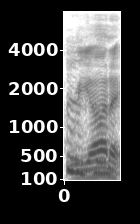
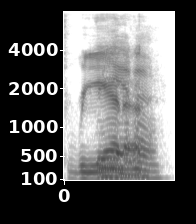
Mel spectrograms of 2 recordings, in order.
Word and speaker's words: Rihanna: Rihanna, it's not Rihanna, it's Rihanna. Okay. That's how it's actually pronounced.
